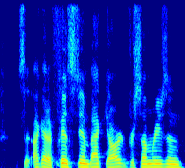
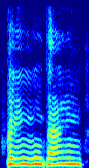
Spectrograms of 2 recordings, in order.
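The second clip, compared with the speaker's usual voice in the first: loud high ping pang; 12 semitones higher, 9 dB louder than usual. Retold or imitated. Describing tendons popping, loud high ping pang.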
